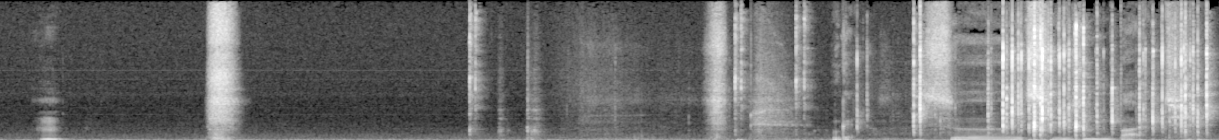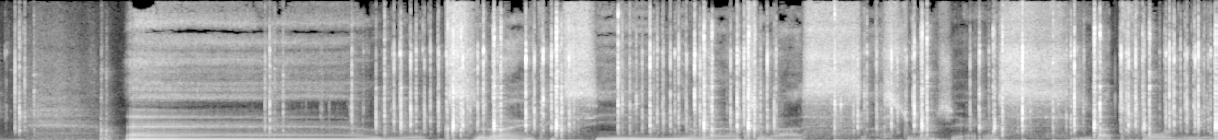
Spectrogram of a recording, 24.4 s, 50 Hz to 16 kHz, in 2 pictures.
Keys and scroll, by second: 8.6-12.3 typing, 14.9 super+Tab, 15.9-24.3 typing.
